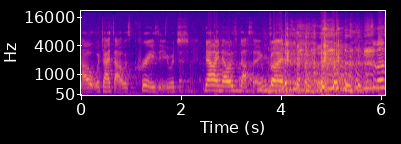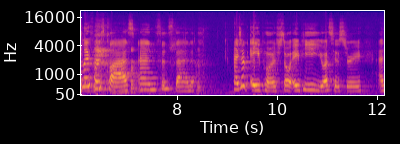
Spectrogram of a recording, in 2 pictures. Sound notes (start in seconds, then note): 4.0 people laughing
